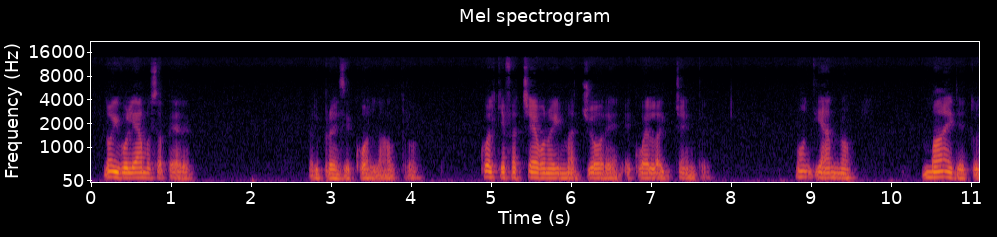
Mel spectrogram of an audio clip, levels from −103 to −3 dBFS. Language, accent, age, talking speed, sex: Italian, native, 50-69, 95 wpm, male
